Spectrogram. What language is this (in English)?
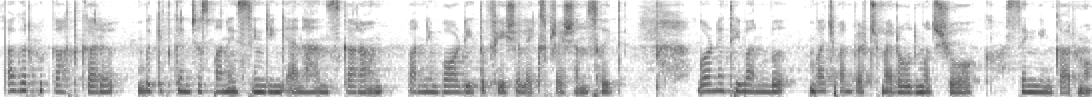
Kashmiri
